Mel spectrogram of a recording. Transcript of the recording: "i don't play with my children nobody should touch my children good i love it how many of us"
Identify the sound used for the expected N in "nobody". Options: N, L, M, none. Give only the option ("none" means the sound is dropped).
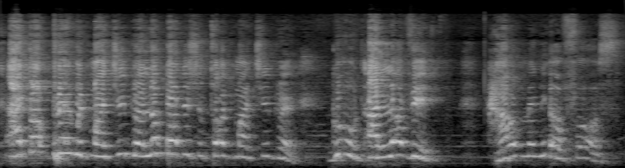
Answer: L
